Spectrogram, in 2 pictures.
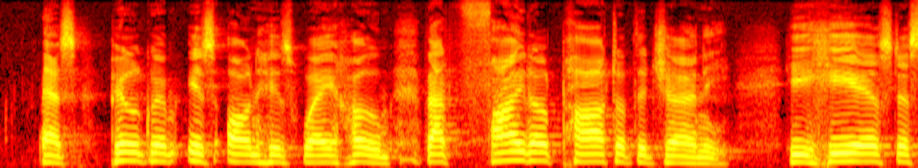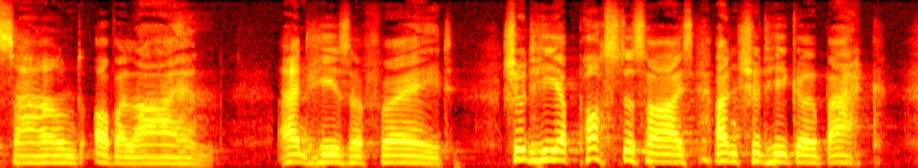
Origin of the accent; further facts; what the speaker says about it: Guyana; born there; I was born in Guyana, and we have a lot of water and an awful lot of rivers.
